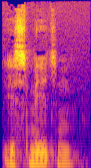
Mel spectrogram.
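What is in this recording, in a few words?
"gesmeten", Dutch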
